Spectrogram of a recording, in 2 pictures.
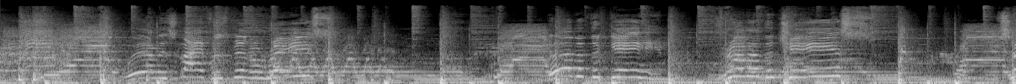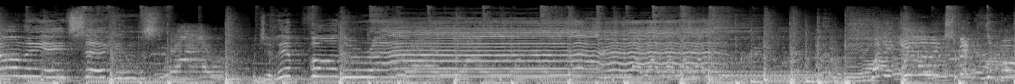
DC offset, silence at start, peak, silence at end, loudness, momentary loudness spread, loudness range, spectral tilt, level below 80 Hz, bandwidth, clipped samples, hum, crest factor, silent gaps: under 0.1%; 0 s; 0 dBFS; 0 s; -15 LUFS; 4 LU; 3 LU; -4.5 dB/octave; -22 dBFS; 17 kHz; under 0.1%; none; 14 dB; none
